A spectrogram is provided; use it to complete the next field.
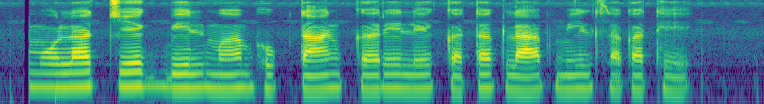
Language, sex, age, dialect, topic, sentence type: Chhattisgarhi, male, 51-55, Eastern, banking, question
